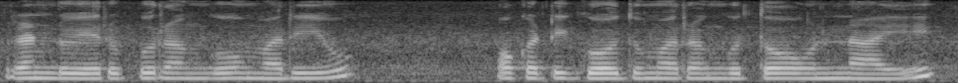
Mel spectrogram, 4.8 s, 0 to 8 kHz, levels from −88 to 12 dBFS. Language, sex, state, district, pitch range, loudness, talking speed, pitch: Telugu, female, Telangana, Mahabubabad, 180-190 Hz, -16 LUFS, 100 wpm, 185 Hz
